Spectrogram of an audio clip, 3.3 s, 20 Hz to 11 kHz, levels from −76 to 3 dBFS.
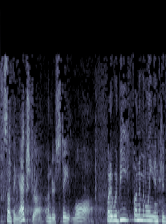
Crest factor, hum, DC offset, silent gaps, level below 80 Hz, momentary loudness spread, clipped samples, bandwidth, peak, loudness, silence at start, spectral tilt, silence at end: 16 dB; none; under 0.1%; none; -66 dBFS; 9 LU; under 0.1%; 8.8 kHz; -2 dBFS; -19 LUFS; 0 s; -5 dB/octave; 0 s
